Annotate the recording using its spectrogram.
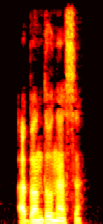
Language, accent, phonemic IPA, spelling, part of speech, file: French, France, /a.bɑ̃.dɔ.nas/, abandonnassent, verb, LL-Q150 (fra)-abandonnassent.wav
- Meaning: third-person plural imperfect subjunctive of abandonner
